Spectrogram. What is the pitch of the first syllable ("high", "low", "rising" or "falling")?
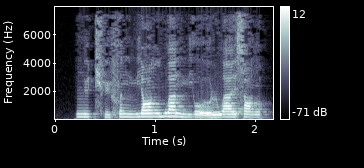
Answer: rising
